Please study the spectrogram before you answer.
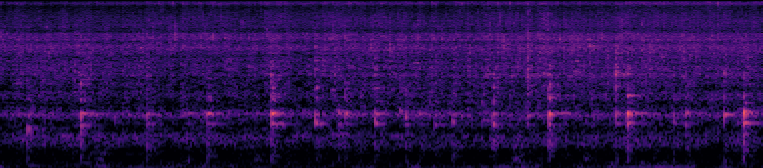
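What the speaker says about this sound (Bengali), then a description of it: "আমি কি করব, মশলাটা আমি দিয়ে দেবো" Spice paste hits frying onions in a pan and sizzles, with a steady hiss broken by repeated scraping clicks of a stirring spoon, close and moderately loud with no voices.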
